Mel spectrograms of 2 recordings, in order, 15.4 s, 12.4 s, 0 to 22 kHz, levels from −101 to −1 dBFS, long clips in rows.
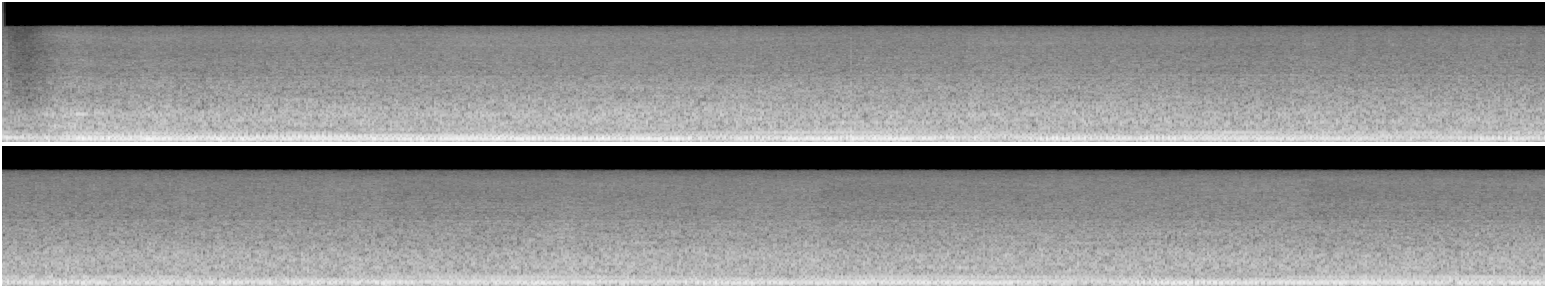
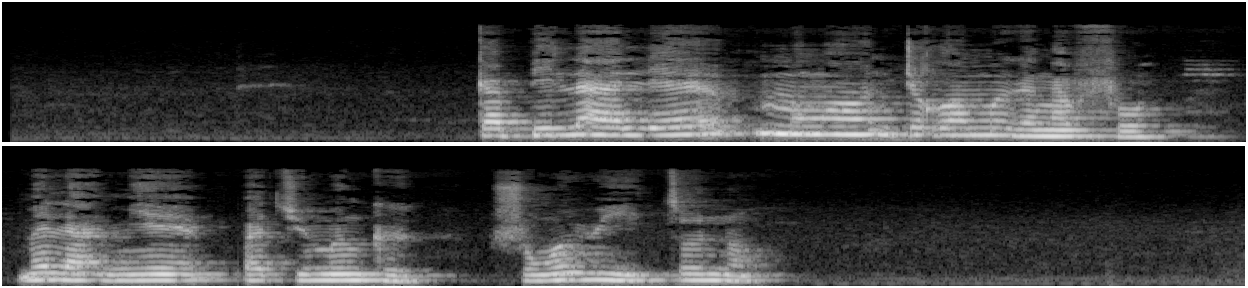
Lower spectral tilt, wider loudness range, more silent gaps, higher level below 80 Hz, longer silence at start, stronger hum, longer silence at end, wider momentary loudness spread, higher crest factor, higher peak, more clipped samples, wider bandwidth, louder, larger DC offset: second, -6.5 dB/octave vs -8 dB/octave; second, 3 LU vs 6 LU; neither; first, -24 dBFS vs -62 dBFS; second, 0 s vs 2.4 s; neither; second, 0 s vs 2.35 s; second, 4 LU vs 10 LU; about the same, 12 dB vs 16 dB; first, 0 dBFS vs -8 dBFS; neither; about the same, 11 kHz vs 11 kHz; first, -13 LUFS vs -22 LUFS; neither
